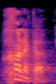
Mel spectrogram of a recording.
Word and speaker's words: Hanukkah: But the way we hear about it in modern times is Hanukkah, and that is the correct pronunciation.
